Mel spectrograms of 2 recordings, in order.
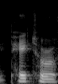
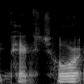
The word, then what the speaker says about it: pectoral: The first word is a pectoral fin. Pectoral has 3 syllables and the stress is at the first one.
